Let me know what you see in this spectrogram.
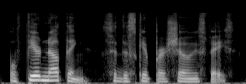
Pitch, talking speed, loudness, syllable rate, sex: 145 Hz, 220 wpm, -20 LUFS, 5.7 syllables/s, male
